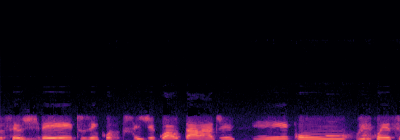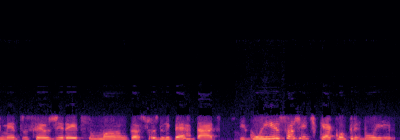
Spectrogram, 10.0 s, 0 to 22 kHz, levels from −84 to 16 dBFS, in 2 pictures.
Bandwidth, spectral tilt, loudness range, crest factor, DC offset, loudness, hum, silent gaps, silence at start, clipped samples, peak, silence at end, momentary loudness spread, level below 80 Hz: 4.1 kHz; -7.5 dB/octave; 4 LU; 16 dB; under 0.1%; -16 LUFS; none; none; 0 s; under 0.1%; 0 dBFS; 0.05 s; 11 LU; -66 dBFS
